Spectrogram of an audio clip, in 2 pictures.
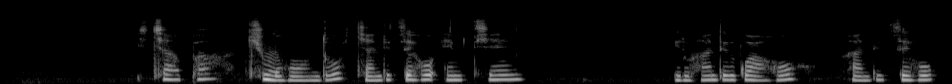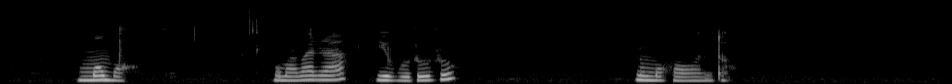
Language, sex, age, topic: Kinyarwanda, female, 25-35, finance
